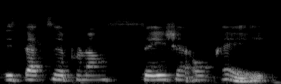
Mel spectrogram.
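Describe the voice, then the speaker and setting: Slow-speaking woman seminar chair. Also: mid-range voice, steady tone, mellow, lo-fi sound. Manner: hesitant, polite, many fillers. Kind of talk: moderating a seminar.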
